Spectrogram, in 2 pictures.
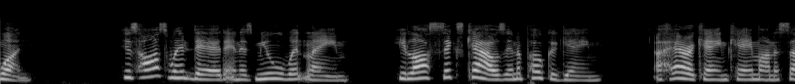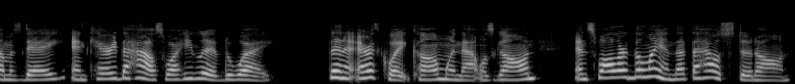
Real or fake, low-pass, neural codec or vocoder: fake; 7.2 kHz; vocoder, 44.1 kHz, 128 mel bands every 256 samples, BigVGAN v2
